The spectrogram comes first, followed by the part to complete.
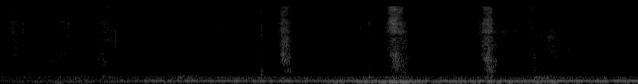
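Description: Cardboard baseball cards being thumbed through and slid off a stack: soft scraping rustles, with a few sharper swishes about three, four and five seconds in. A faint steady low hum runs underneath.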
